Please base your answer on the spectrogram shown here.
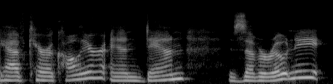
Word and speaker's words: Zavorotny: cara collier and dan zeverotini dan go ahead and say your last name because i know i butchered it no that was actually really good zavorotni okay great so you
